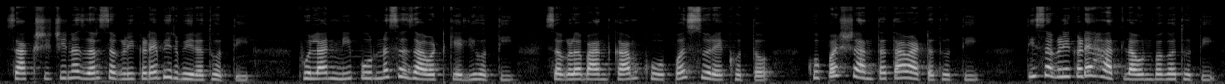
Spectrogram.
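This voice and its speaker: Woman storyteller, steady plain read, high voice. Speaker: narrator. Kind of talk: storytelling narration.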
